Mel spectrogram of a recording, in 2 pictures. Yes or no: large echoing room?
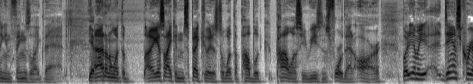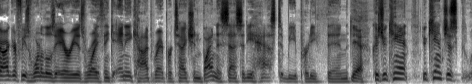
no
